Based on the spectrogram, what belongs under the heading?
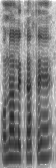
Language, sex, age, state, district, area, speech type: Santali, male, 45-60, Jharkhand, East Singhbhum, rural, spontaneous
